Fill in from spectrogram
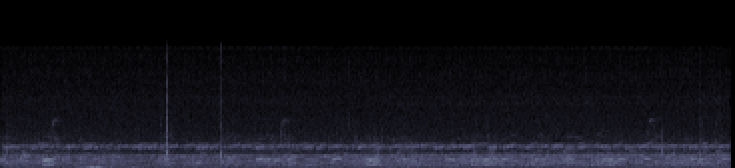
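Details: Canada geese flying over a house; a dense flock chorus of overlapping nasal honks runs steadily through the whole clip, with a few sharp clicks and a low thump near the start.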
